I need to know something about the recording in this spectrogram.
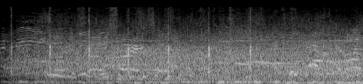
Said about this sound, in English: So we're here at the England Nigeria game for the Three Lions podcast. Um, gets bit pretty noisy here, so um, I'll tell you more.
